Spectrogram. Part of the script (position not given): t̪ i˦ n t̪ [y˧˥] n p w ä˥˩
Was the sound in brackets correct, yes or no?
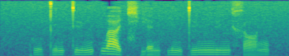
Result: yes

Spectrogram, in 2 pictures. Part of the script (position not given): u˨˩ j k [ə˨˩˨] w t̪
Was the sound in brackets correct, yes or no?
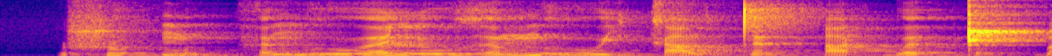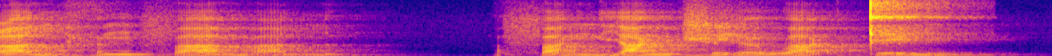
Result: no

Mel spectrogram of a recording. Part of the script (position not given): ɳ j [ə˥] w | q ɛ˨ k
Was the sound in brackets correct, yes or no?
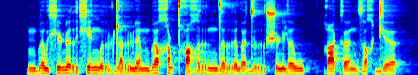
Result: yes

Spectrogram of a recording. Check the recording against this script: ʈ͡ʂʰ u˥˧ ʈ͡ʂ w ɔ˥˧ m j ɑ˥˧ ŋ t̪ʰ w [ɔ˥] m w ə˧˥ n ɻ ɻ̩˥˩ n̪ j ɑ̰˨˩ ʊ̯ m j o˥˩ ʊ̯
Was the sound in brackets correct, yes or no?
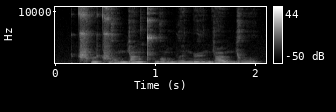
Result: no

